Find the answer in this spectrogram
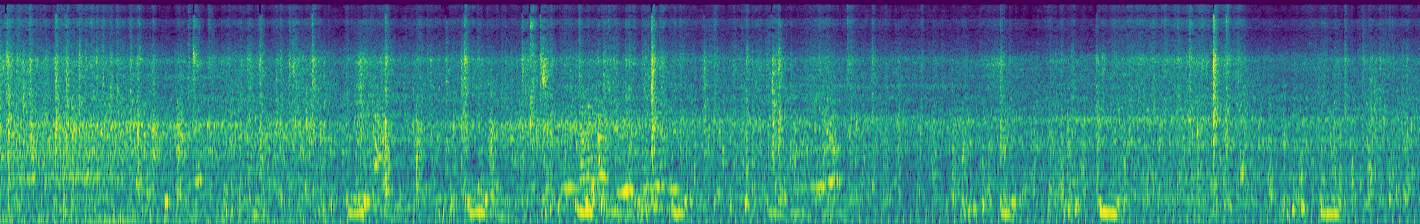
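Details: Kept pigeons in Trishal, Bangladesh, coo softly in low, throaty phrases over a steady mechanical hum.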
